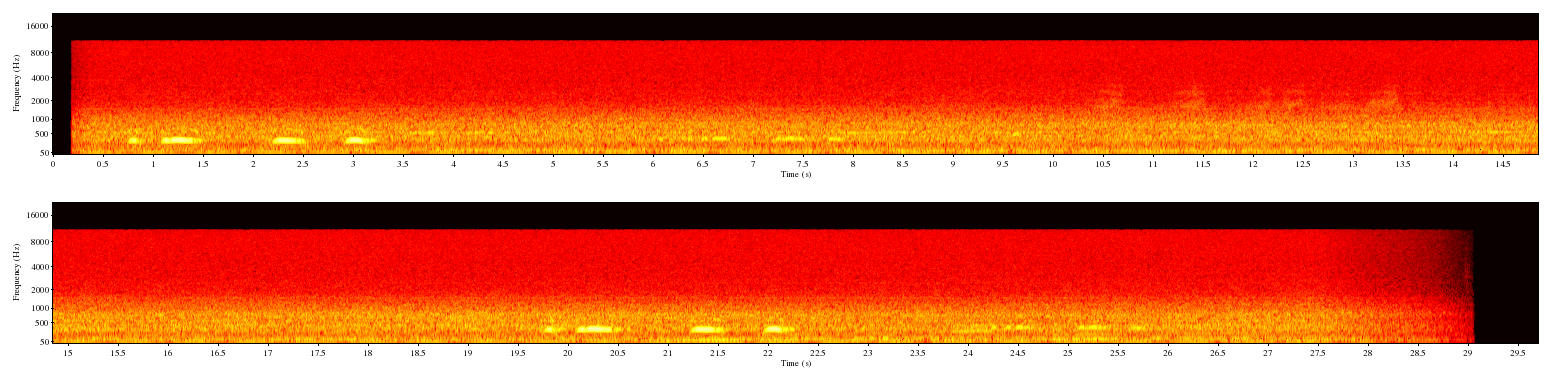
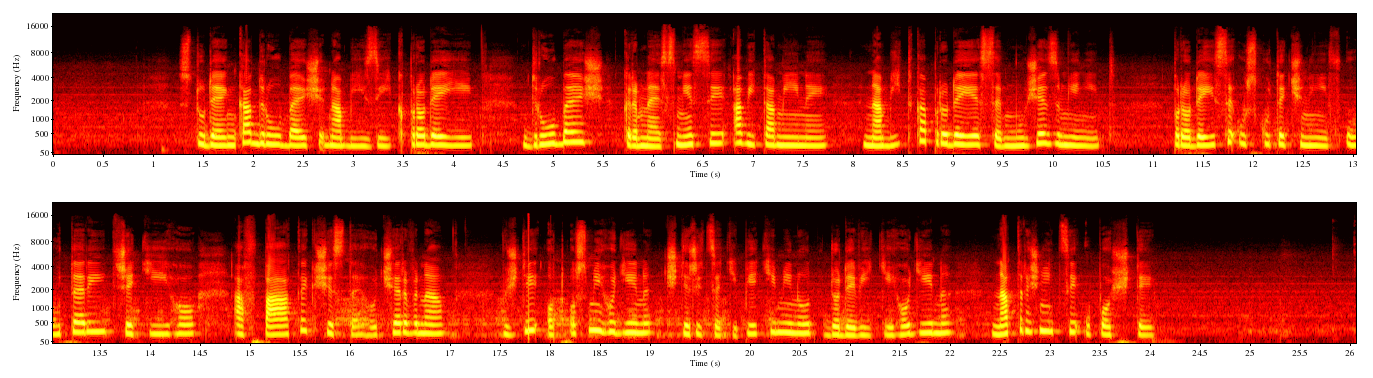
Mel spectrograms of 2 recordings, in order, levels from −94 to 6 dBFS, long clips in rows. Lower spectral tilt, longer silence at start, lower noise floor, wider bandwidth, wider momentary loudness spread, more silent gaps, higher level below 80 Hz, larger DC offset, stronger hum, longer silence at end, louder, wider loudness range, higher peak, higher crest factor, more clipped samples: about the same, -6 dB/octave vs -5.5 dB/octave; second, 0.2 s vs 1.1 s; second, -43 dBFS vs -48 dBFS; second, 11.5 kHz vs 13.5 kHz; first, 14 LU vs 10 LU; neither; first, -36 dBFS vs -50 dBFS; neither; neither; second, 0.85 s vs 2 s; about the same, -21 LUFS vs -19 LUFS; first, 11 LU vs 3 LU; about the same, 0 dBFS vs 0 dBFS; about the same, 20 dB vs 20 dB; neither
